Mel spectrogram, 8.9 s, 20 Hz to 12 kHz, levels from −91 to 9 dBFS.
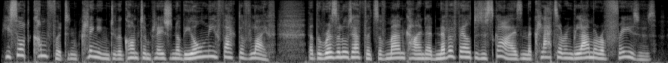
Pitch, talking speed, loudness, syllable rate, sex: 215 Hz, 215 wpm, -19 LUFS, 6.1 syllables/s, female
